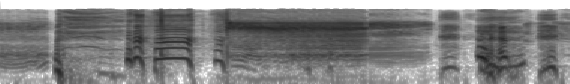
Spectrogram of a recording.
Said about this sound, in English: Oh, and then a minion laugh sometimes. Yeah, see? It's a little fart gun for you. Fart blaster.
